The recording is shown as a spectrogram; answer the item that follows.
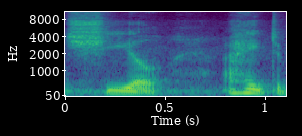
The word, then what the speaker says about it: Scheel: I think I said her name was Shell, but I think she said Sheel.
